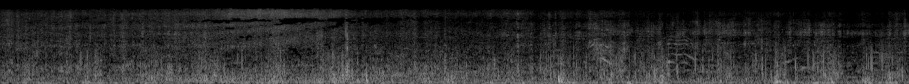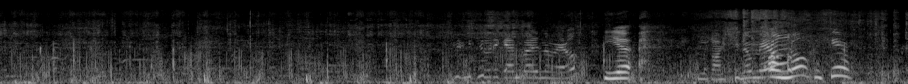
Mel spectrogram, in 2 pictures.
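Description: A young woman talks close to the microphone, outdoors.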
